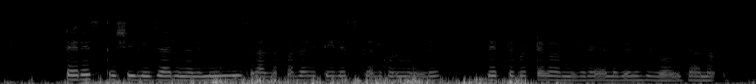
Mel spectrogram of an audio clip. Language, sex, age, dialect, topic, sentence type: Kannada, female, 41-45, Coastal/Dakshin, agriculture, statement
